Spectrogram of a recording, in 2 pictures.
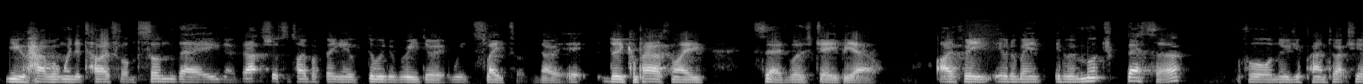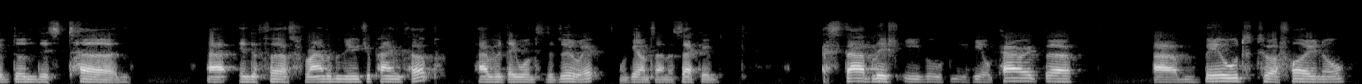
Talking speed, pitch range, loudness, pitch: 190 wpm, 115-130 Hz, -17 LUFS, 120 Hz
